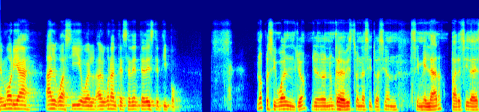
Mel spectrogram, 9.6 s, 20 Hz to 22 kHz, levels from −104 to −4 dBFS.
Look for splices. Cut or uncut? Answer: uncut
